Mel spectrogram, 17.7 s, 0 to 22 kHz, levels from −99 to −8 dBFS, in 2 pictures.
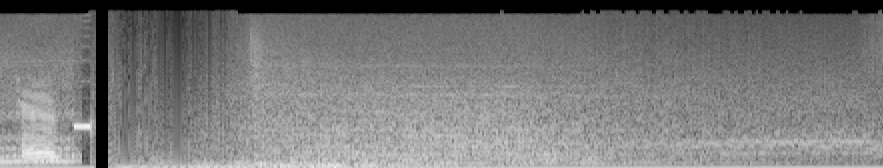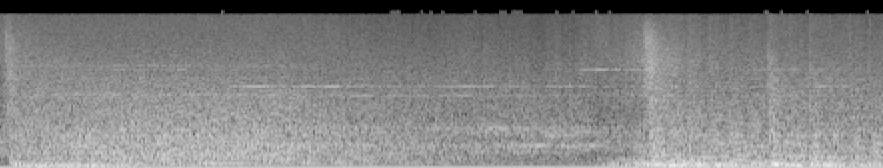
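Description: Low bit depth without dither runs throughout: grainy distortion tracks the sound, roughly 10 dB below it, likely from truncation to about 5 bits with no dither.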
